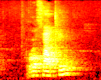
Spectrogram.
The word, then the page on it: rofatu: futuna aniwa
